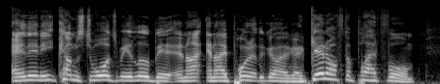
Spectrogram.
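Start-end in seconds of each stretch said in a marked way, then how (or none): 3.0-4.1 put-on shout. Retelling pointing at the guy across the platform: retelling own shout. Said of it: "I scared the fuck out of her too".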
